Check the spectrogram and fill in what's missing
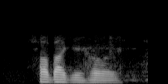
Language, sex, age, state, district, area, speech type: Santali, male, 60+, Jharkhand, Seraikela Kharsawan, rural, conversation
